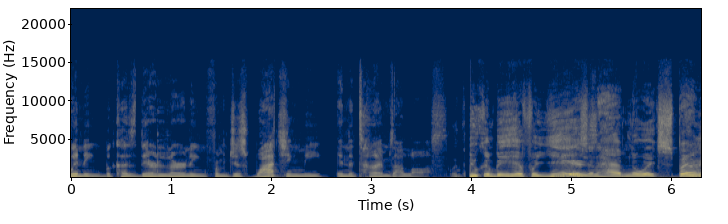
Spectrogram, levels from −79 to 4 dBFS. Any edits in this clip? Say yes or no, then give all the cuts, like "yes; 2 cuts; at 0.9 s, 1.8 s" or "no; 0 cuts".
yes; 1 cut; at 4.1 s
